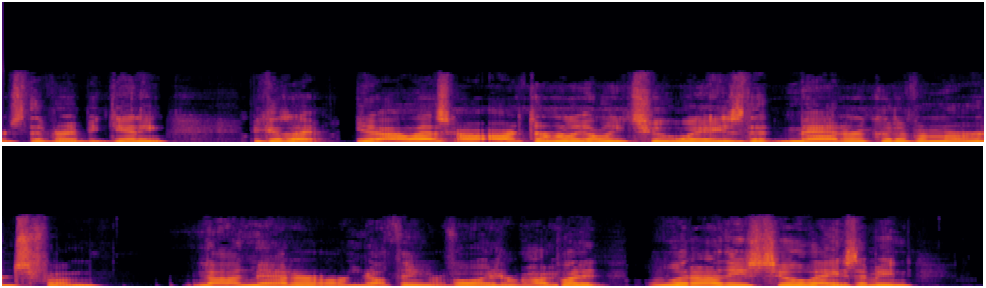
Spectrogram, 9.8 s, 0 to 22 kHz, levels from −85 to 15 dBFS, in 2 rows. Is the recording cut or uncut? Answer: cut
